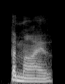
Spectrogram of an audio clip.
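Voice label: "per mille", Indian English; Dictionary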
